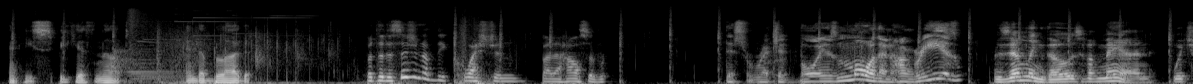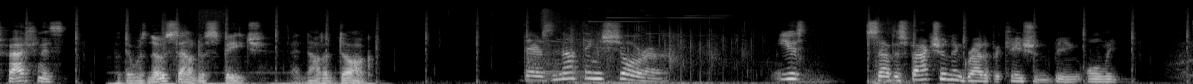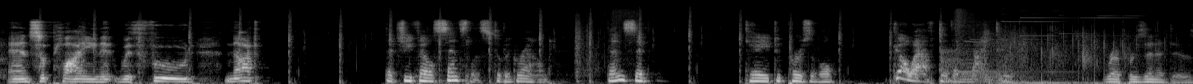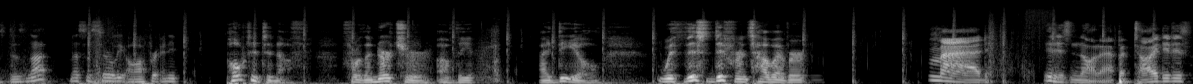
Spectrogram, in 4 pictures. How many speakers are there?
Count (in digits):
9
